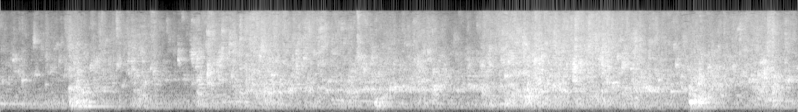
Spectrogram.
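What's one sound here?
Hands splash and rub water in a bathtub.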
